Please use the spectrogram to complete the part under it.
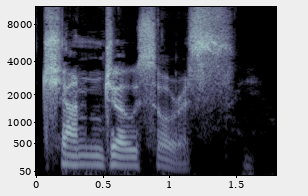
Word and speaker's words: Qianzhousaurus: Qianzhousaurus.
